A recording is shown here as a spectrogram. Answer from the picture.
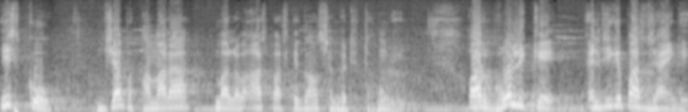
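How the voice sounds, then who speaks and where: Amid noticeable background noise, a man with a fairly high voice makes very wide pitch swings and takes long, frequent pauses. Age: 60s. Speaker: village elder, local resident. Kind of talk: interview.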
